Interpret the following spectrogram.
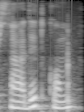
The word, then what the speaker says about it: سعادتك: If the person addressed is of much higher rank, the word سعادتك or سعادتكم should be used and pronounced سعادتك سعادتكم.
